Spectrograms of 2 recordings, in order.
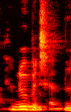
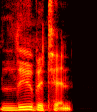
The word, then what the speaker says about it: Louboutin: So I'm very bad at these, but it's actually Louboutin. Louboutin, like that. Louboutin. – Louboutin. I recognize the Louboutin, and now I know how to say that, but I did not know the others.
